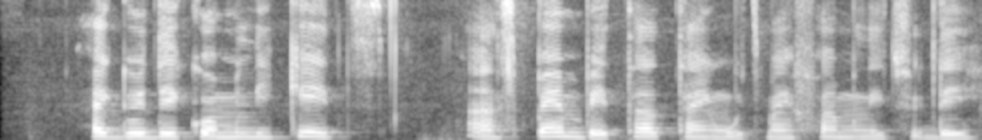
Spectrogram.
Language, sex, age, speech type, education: Nigerian Pidgin, female, 15-29, spontaneous, tertiary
